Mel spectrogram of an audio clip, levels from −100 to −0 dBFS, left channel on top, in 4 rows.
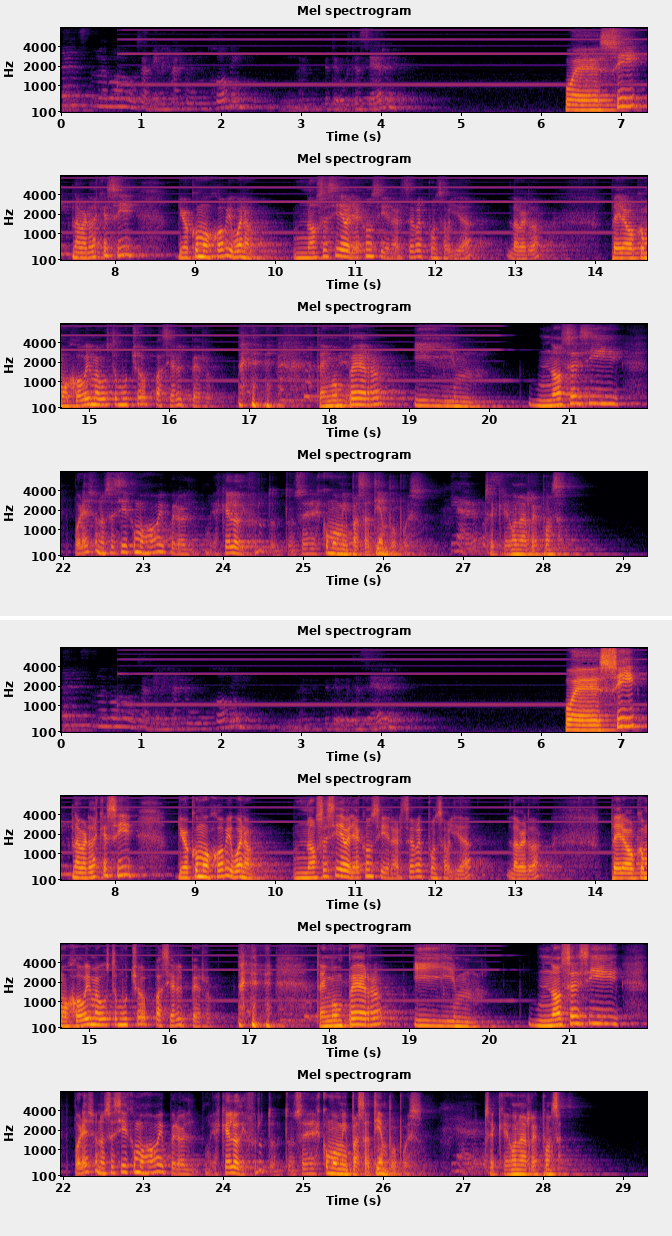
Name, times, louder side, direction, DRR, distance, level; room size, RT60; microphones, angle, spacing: voice 1, 0.0-2.4 2.7-4.2 17.3-18.4 19.2-19.8 26.8-28.2, left 1 dB, 85° left, 6.1 m, -48 dB
sound 1, 0.7-20.2, left 2 dB, ahead, 2.7 m, -53 dB
voice 2, 6.3-9.8 10.2-12.5 12.9-13.3 13.7-16.5 16.9-17.3 17.9-18.7 19.1-19.9 20.5-26.5 27.5-28.2, right 4 dB, 75° right, 1.0 m, -27 dB
29.0 x 14.5 x 7.1 m
head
